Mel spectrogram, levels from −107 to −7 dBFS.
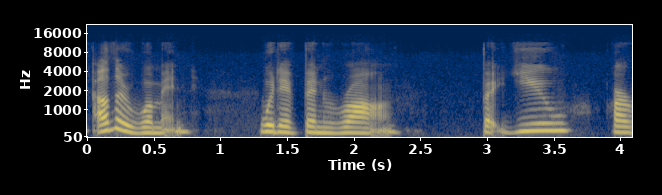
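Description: Comfort noise in place of the background runs from 1.13 to 1.29 s, about 160 ms of the pause between speech. There the real background, sitting about 52 dB below the loudest speech, gives way to a flat, featureless hiss whose level shifts by about 5 dB. The likely cause is Opus discontinuous transmission: the sender stopped coding during the pause and the receiver synthesised a rough noise estimate, within the 12 kHz-limited call audio.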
